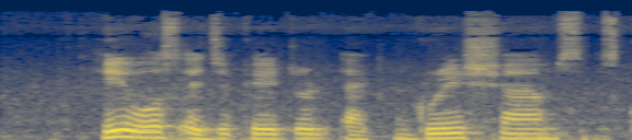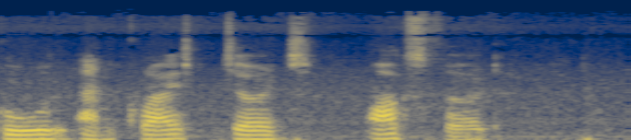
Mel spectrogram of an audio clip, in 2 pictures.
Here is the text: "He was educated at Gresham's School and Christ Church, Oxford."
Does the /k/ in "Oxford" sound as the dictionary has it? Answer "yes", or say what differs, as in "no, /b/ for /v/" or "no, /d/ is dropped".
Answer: yes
